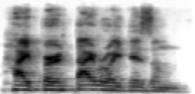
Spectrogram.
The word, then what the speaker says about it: hyperthyroidism: Entonces dices primero hyper, después thyroid y después ism. Y cuando lo dices rápido dices hyperthyroidism.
